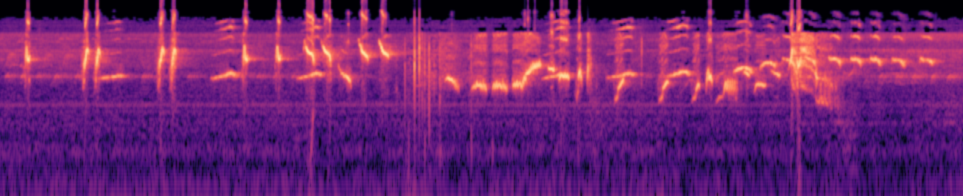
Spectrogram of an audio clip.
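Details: Male and female white-rumped shama kept in a breeding cage, in mating mood; sharp high chips repeated, then rich whistled phrases with looping slurs building toward a dense burst.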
